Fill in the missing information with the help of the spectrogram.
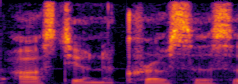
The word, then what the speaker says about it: osteonecrosis: You have a degenerative disease called osteonecrosis.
